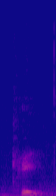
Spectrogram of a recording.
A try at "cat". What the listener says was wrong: You change the sound. Say the word. At. Isolate the sound. That's a short A sound. At.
